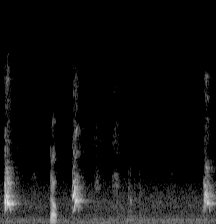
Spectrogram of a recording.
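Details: Onyx and Moka, a larger and a smaller dog, chase each other in play. A few short, sharp barks come in a loose cluster, then a pause before another bark, with a faint low rumble behind.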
